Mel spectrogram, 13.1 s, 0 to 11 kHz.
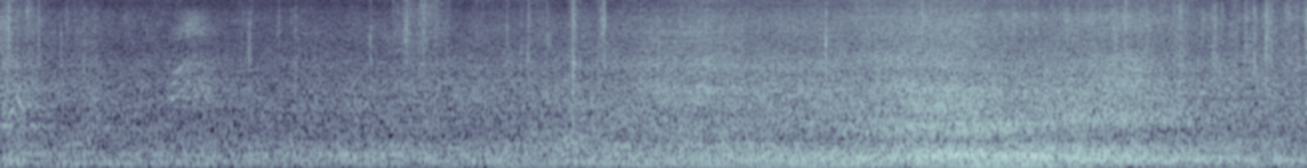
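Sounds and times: motor vehicle passing: 5.7 - 13.0.

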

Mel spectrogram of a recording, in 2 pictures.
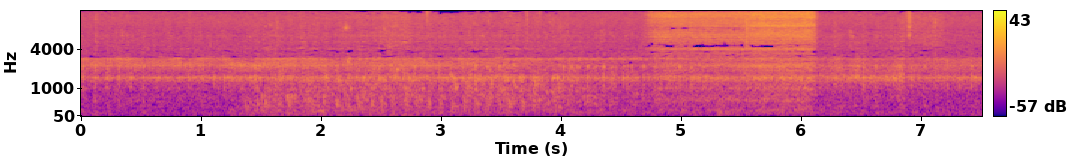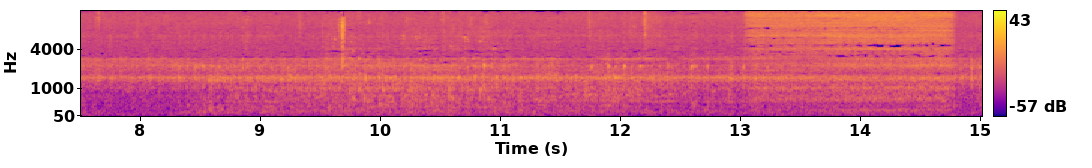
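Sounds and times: faint steady whine: 0.0 - 15.0
underwater bubbling rush: 1.1 - 15.0
air hissing through regulator: 4.4 - 6.2, 12.9 - 15.0.

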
